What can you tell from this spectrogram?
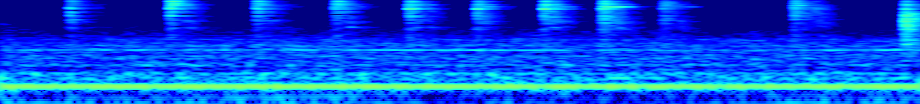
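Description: A metal spatula scraping Nutella off a spoon: a run of short, sharp scrapes, two or three a second at uneven spacing.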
